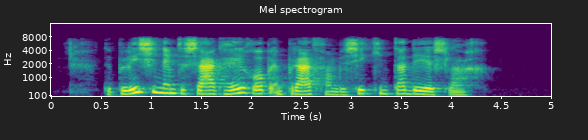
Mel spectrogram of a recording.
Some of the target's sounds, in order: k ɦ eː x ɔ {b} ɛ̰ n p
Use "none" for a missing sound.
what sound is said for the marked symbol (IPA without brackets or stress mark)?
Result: p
